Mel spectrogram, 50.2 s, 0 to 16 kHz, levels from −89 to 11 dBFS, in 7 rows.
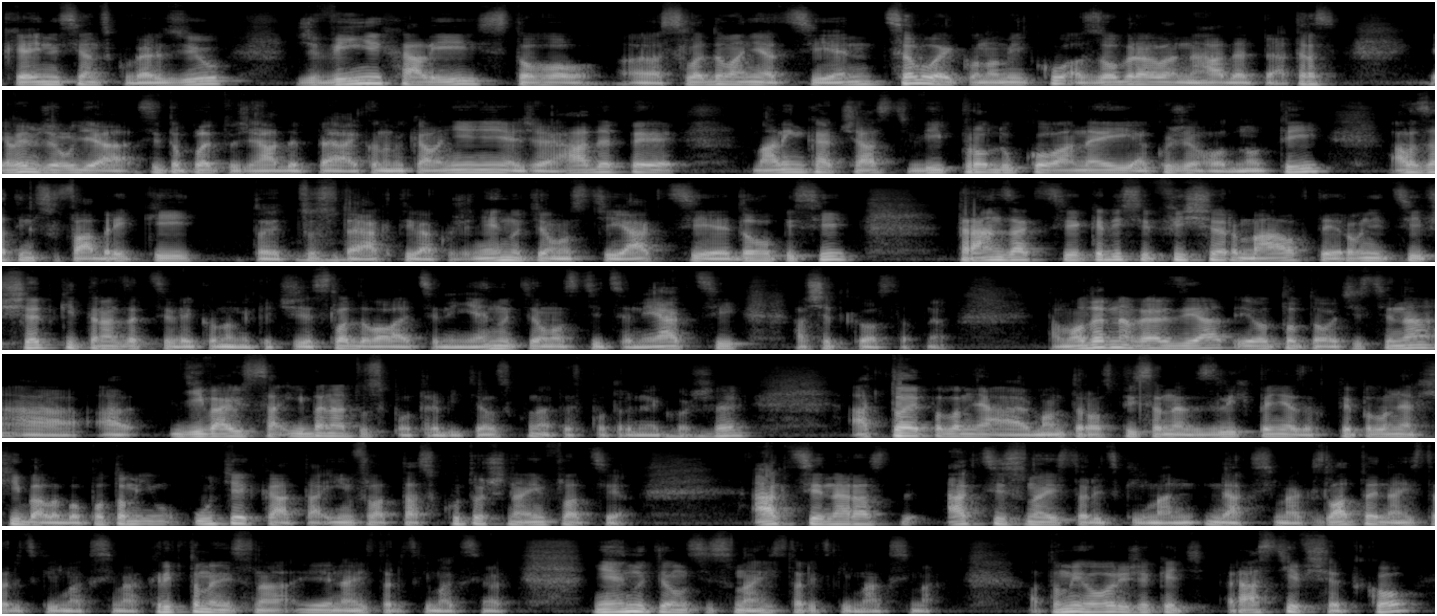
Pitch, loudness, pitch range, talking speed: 100 Hz, -26 LUFS, 90-115 Hz, 185 wpm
